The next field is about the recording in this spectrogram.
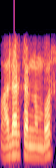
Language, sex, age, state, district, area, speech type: Odia, male, 18-30, Odisha, Nabarangpur, urban, conversation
